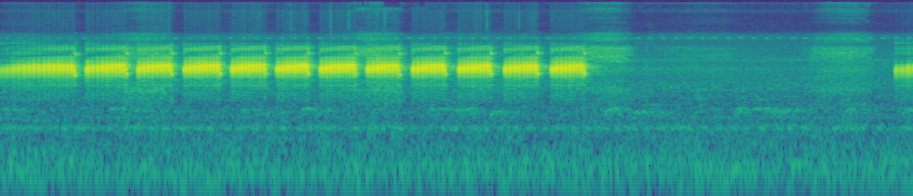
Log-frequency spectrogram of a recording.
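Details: A frog at night gives about a dozen rasping, evenly spaced notes, roughly two per second, then goes quiet for a few seconds before one more note begins at the end. A low background hum runs throughout.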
